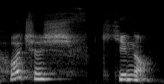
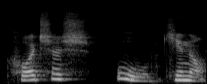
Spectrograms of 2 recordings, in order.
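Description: First: "хочеш в кіно" with в after the vowel, said a bit slower as the bad example; "хочеш в кіно", presenting the mistake, slightly drawn out; wrong version. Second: "хочеш у кіно" with a clear у, spelled out slowly; slow, careful "хочеш у кіно" as the right form; corrected version. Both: Shown as a demonstration. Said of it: "подумайте і виправте на".

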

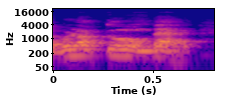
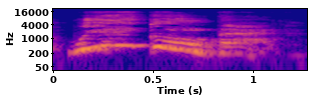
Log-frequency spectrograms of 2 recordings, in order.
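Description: First: Said in the usual way. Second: High, slow imitation of a defiant friend; mock movie-style refusal. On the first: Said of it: "It was just like that". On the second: Friend refusing to go back for the shoe, high drawn-out mock defiance. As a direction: stretch it out high, like the film scene. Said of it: "Dude, it was like that".

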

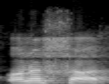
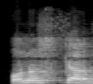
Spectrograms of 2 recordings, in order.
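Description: First: অনুস্বর as o-nush-shor, no k; careful অনুস্বর; correct letter name. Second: অনুস্কার with a k, o-nush-kar; common mispronunciation. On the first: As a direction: say অনুস্বর with a doubled sh and open o. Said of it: "সঠিক উচ্চারণ হচ্ছে যে". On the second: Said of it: "বলে". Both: Shown as a demonstration.

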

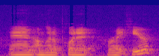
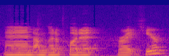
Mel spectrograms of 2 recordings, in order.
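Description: No difference in how they are said.

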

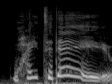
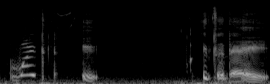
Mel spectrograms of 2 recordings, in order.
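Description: First: Higher and louder, exasperated cry; frustrated outburst. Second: Defeated mumble. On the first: To her partner, blaming herself, frustrated cry. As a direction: throw the question out in frustration. Frustrated self-reproach, repeated question. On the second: To her partner, repeating herself, defeated mumble. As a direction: let the question sink in despair. Same question repeated, sinking. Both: Acted.

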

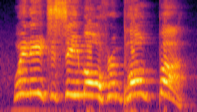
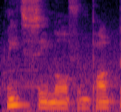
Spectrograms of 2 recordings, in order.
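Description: First: Very loud, high celebratory shout; triumphant yelling. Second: Very quiet, low-pitched aside; low muttered remark. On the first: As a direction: bellow it in goal-scoring joy. Shouts own remark after goal. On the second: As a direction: say it low, almost to yourself. Remark before Pogba's goal. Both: Real, not acted.

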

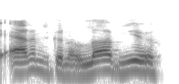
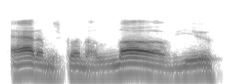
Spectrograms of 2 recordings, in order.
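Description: First: Said in the usual way. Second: Slow and lower, LOVE stretched long; drawn-out LOVE. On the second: Retold or imitated. God telling Eve about Adam, slow drawn-out LOVE. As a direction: linger on the word LOVE.

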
